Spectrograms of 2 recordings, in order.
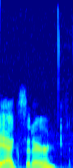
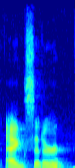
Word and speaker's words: Exeter: I would have said, I would say Exeter. – Exeter.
